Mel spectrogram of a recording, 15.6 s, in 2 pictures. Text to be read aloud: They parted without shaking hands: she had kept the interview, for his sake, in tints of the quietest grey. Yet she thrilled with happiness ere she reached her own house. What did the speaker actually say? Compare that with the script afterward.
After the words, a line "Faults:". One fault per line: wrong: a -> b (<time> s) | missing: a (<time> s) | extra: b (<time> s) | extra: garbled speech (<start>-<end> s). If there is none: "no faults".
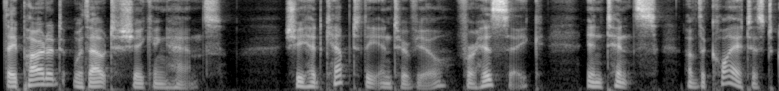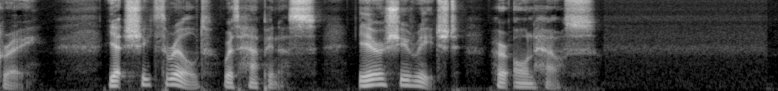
They parted without shaking hands: she had kept the interview, for his sake, in tints of the quietest grey. Yet she thrilled with happiness ere she reached her own house.
Faults:
no faults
